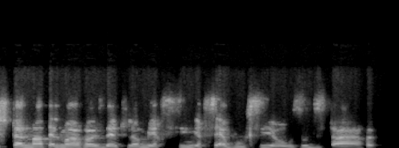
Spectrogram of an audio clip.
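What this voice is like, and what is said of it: Québécois French accent. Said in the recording (French): “une magnifique québécoise. Vous allez voir, son accent va vous enchanter.”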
